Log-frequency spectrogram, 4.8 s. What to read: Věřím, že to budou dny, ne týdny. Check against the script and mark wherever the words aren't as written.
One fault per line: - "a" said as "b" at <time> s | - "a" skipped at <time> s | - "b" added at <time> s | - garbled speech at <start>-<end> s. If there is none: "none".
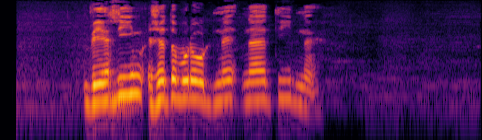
none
